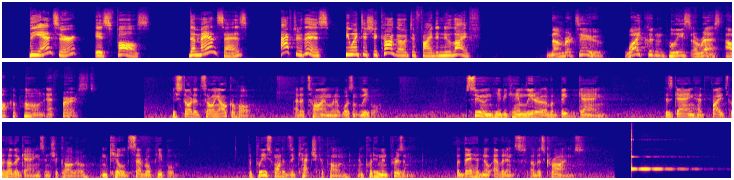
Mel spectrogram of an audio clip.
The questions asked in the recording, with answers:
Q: why couldn't police arrest Al Capone at first?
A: The answer is because they had no evidence.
